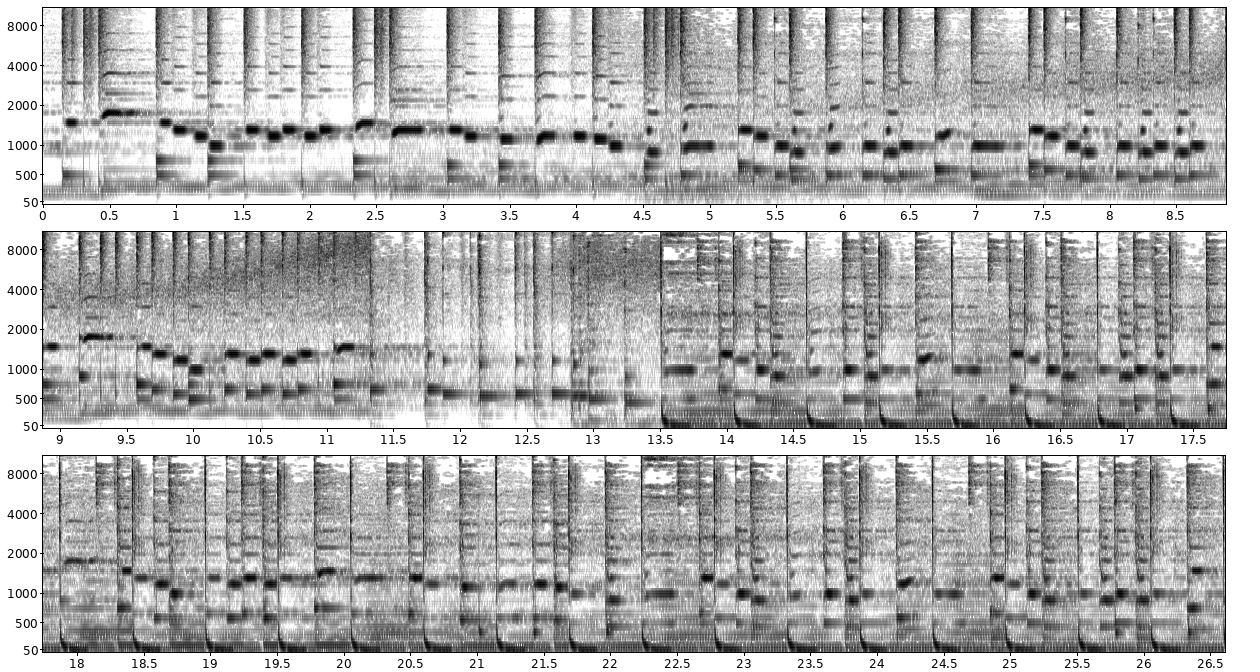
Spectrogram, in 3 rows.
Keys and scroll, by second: 20.2 ctrl+=.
